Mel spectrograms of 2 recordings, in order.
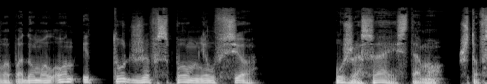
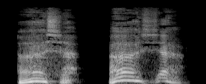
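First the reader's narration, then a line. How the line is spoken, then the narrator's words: Calling in altered voice. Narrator (Russian): позвал он чужим голосом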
